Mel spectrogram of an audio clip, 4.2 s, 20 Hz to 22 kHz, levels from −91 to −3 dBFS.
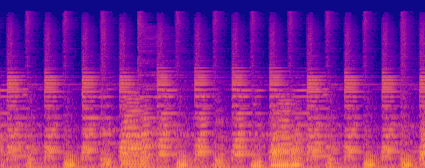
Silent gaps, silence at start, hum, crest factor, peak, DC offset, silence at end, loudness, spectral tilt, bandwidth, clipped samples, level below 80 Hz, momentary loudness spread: none; 0 s; none; 16 dB; -12 dBFS; under 0.1%; 0 s; -28 LUFS; -5.5 dB/octave; 17 kHz; under 0.1%; -38 dBFS; 5 LU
